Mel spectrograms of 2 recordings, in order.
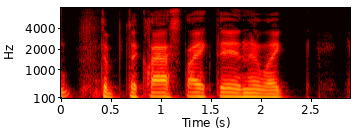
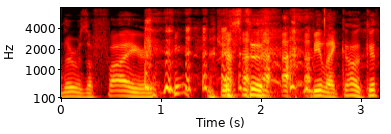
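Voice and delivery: louder, higher joking exaggeration; mock dramatic lie; 4 semitones higher, 7 dB louder than usual. Boyfriend consoling someone who missed out, mock-dramatic and loud. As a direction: play up a fake disaster, amused.

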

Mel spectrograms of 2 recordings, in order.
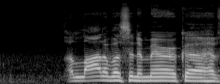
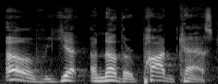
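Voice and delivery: podcast intro; 4 semitones higher than usual. Acted. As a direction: welcome listeners like a host.

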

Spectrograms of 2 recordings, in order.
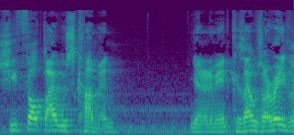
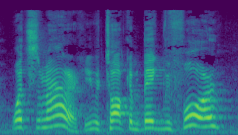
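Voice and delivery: mock teasing woman; 8 semitones higher, 4 dB louder than usual. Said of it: "She's like".

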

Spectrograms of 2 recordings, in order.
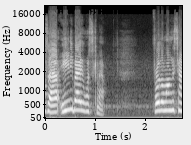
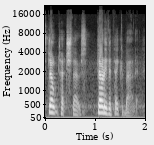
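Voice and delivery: low, hushed warning, much softer; quiet warning; 5 semitones lower, 6 dB quieter than usual. Retold or imitated. Regal warning Johnny off his brass knuckles, hushed. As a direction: warn him off quietly, barely above a murmur. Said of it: "Regal looks at him and goes".

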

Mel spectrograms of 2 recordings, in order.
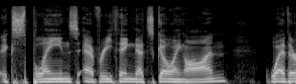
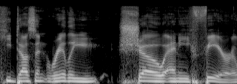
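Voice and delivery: ordinary delivery

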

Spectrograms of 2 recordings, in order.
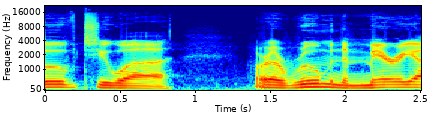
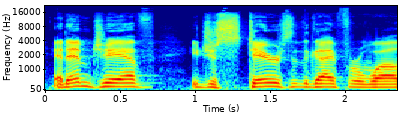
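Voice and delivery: ordinary talk, nothing marked

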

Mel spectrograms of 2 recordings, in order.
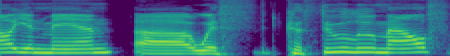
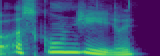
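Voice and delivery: Italian-accented pronunciation, slightly raised; higher, showy Italian accent; 4 semitones higher than usual. Shown as a demonstration. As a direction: say it with Italian relish. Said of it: "with an Italian accent".

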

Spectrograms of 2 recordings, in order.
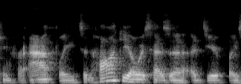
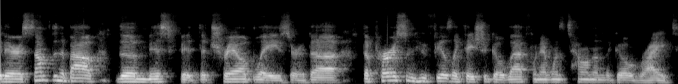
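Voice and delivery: ordinary delivery

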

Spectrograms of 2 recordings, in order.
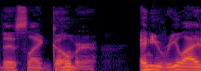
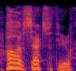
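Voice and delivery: higher, louder imitation of an over-the-top plea; mock angry outburst; 6 semitones higher, 7 dB louder than usual. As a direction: blurt it out, mock-intense. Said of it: "her reaction to everything is".

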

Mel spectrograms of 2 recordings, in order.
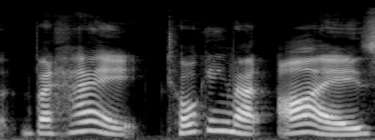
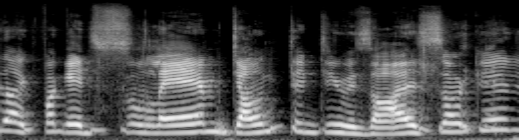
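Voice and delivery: ordinary delivery

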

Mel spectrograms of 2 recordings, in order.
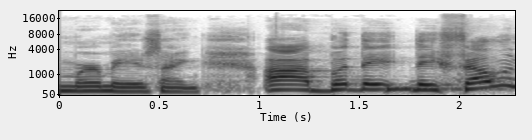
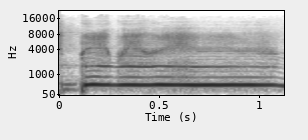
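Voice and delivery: high, slow buzzing fly noise; 12 semitones higher, 4 dB quieter than usual. Retold or imitated. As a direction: buzz like a tiny fly. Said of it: "Bart's a fly".

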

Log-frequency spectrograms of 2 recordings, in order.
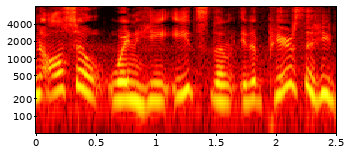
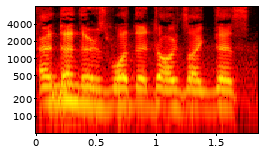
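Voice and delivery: other ghost voice; 2 semitones lower than usual. Retold or imitated. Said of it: "Very good ghost imitations".

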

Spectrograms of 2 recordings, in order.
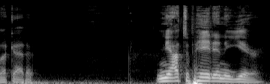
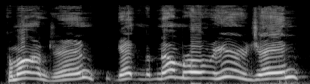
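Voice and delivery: raised, higher mock yell at a contestant; Bob Barker screaming; 10 semitones higher, slower than usual. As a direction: bark the name up high like an angry host. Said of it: "he's just screaming at this lady".

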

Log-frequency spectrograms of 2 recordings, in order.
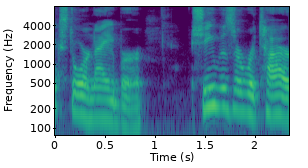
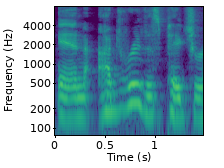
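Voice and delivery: usual speaking voice

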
